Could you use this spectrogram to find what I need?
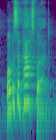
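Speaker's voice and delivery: plain reading voice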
